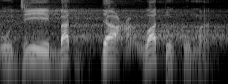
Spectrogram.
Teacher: Jadi melebur huruf yang pertama ke huruf yang kedua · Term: idgham mutajanisain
